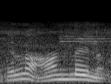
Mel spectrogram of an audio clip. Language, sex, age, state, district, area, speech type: Kannada, male, 60+, Karnataka, Kodagu, rural, spontaneous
